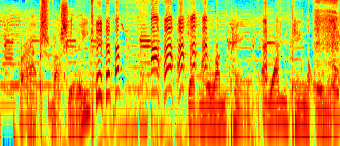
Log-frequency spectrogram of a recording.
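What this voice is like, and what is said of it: Scottish-accented Sean Connery-style impression. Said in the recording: “a Scottish actor pretending to be a Russian by doing a Scottish accent”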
